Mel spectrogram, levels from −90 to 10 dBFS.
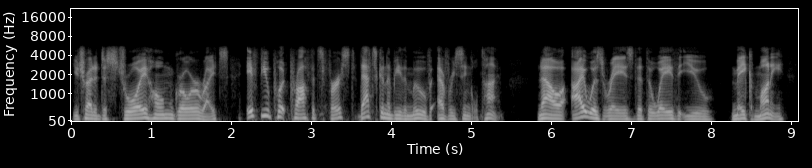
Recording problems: high frequencies cut off; noticeable; nothing above 5 kHz

